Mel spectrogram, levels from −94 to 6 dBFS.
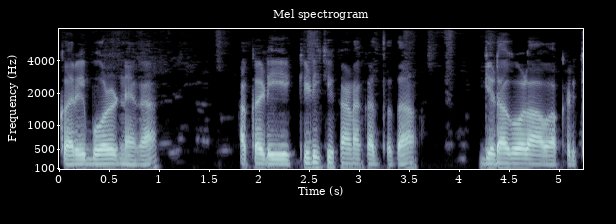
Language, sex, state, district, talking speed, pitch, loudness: Kannada, male, Karnataka, Raichur, 115 wpm, 100 Hz, -17 LUFS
